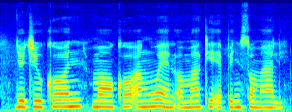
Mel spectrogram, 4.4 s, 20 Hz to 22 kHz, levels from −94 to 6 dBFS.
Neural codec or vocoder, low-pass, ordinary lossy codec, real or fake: none; 19.8 kHz; none; real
